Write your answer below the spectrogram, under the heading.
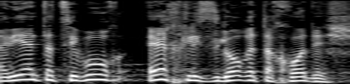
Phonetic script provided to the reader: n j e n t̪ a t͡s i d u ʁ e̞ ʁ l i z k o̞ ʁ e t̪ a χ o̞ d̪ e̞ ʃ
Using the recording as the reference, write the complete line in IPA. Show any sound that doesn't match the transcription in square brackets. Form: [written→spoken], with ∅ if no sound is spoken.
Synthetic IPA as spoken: n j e n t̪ a t͡s i [d→b] u ʁ e̞ [ʁ→χ] l i z [k→ɡ] o̞ ʁ e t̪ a χ o̞ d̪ e̞ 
